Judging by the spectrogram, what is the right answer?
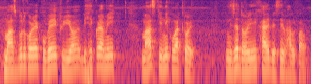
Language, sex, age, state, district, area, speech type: Assamese, male, 60+, Assam, Nagaon, rural, spontaneous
